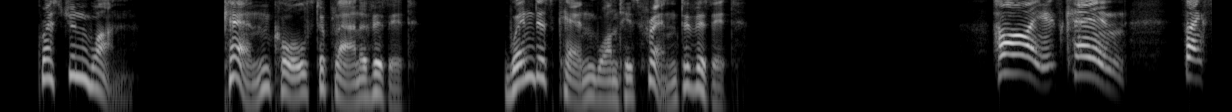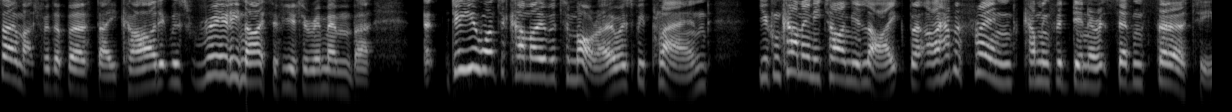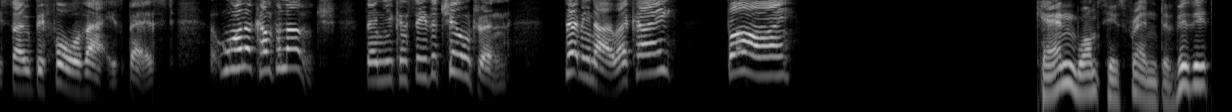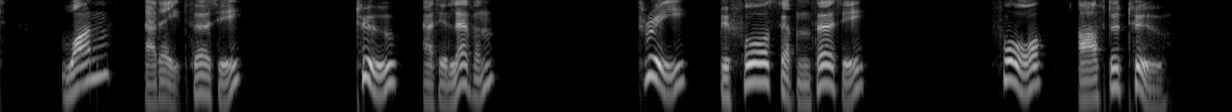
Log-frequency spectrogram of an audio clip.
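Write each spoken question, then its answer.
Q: When does Ken want his friend to visit?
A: 3: before 7:30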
